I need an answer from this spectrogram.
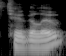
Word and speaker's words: Tugaloo: tomorrow against tugaloo College I had to research how to pronounce that it's talo they're The Bu we're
